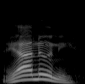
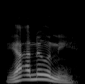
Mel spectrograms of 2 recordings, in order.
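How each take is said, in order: The two takes are said the same way.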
